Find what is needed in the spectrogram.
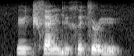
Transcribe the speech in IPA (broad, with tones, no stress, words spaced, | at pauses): yː˦t͡ʃsæ˦ ŋɡy˦˨xø˦t͡sɹy˨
